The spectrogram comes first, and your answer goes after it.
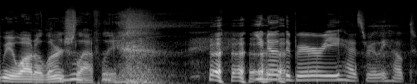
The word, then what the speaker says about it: Schlafly: people would drop L's, like not get the pronunciation right. But now, people pretty much know Schlafly, at least in St. Louis. Yeah. They know how Yeah. to pronounce it.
